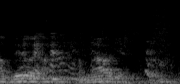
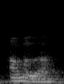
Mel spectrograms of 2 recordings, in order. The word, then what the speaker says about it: Amala: All right, we're going to play y'all Amalia. All right, we'll play y'all Amalia. How do you say her name? Amala.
